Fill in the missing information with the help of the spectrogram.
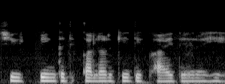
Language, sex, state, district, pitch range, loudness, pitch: Hindi, female, Chhattisgarh, Sukma, 150-160 Hz, -19 LUFS, 155 Hz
